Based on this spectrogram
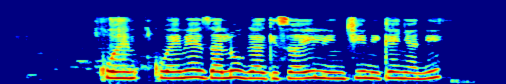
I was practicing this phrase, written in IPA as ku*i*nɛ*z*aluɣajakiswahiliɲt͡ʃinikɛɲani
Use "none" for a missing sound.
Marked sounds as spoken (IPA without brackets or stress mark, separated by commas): ɛ, z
